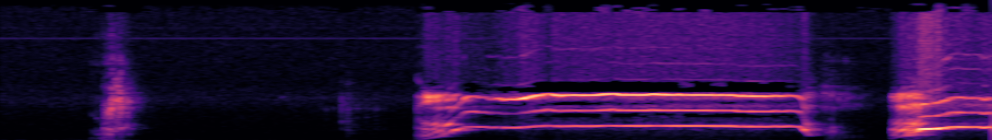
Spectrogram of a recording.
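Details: A Pembroke Welsh Corgi howls: a brief yip, then a steady, level, drawn-out tonal howl held for about two seconds with a sharp drop at the end. A second howl starts right after. No other sounds.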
